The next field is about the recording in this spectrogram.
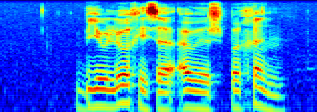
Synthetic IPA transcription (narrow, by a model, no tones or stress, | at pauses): bioluəχisəʔəwəsbəχən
